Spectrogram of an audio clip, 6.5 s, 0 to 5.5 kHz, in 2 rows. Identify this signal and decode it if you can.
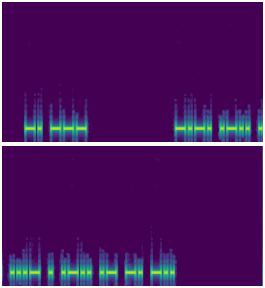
Morse code, heard as a keyed tone, about 30 wpm, 550 Hz. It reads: NO CLEVELAND
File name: Ultimate Word List / 30WPM Ultimate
